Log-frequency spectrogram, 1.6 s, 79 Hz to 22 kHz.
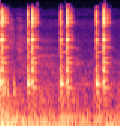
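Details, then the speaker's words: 1995 Chevrolet Impala SS with LED lights, turn-signal and hazard flashers swapped. The Wagner hazard flasher is cycling with the hazards on, clicking differently: crisp paired on-off clicks about twice a second, steady. "So I turn the hazards on, you'll hear it clicks different."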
